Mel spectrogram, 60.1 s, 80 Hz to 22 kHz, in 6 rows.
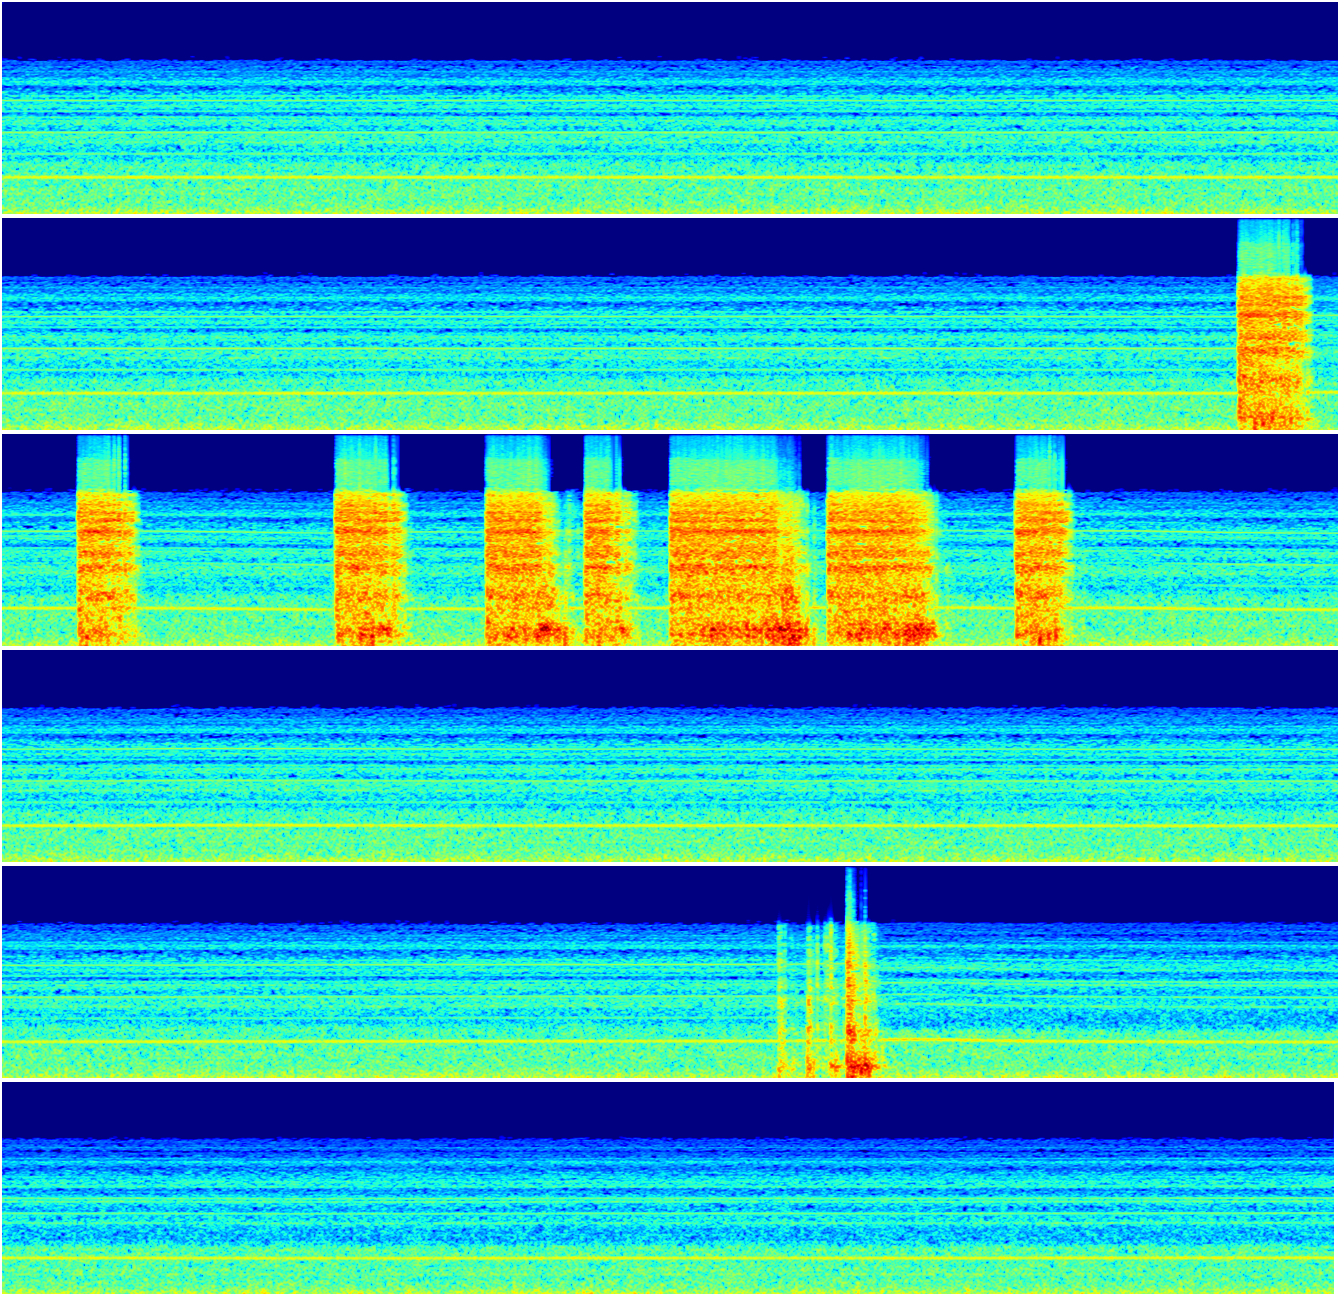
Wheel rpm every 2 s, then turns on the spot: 0, 0, 0, 0, 0, 0, 0, 0, 0, 30, 30, 40, 130, 120, 10, 0, 0, 0, 0, 0, 0, 0, 0, 0, 0, 0, 0, 0, 0, 0.
none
